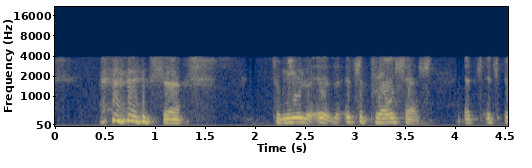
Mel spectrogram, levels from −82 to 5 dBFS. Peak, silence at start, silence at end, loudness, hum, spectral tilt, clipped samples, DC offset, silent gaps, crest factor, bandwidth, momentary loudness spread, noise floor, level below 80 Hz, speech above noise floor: -6 dBFS; 0 s; 0 s; -19 LUFS; none; -11.5 dB/octave; under 0.1%; 0.6%; none; 14 dB; 4 kHz; 16 LU; -49 dBFS; -56 dBFS; 31 dB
